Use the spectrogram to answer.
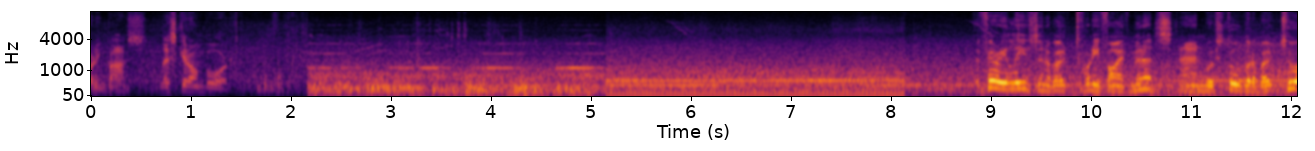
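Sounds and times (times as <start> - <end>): vehicle reversing alarm beeping: 2.2 - 8.2
low engine hum: 2.6 - 8.9
rough machinery rumble: 2.6 - 12.0.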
